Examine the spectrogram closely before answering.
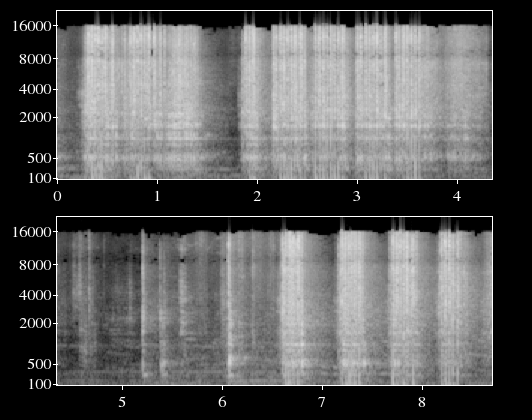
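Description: DeWalt cordless impact driver hammering in bursts as it backs out the clutch pressure plate bolts: two long runs in the first few seconds, then, after a short pause, a string of quick short bursts.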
